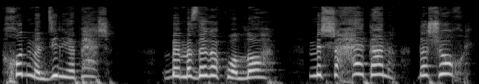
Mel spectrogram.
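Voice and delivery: high-pitched street seller's pitch; hoarse street vendor. Acted. Tissue girl running after cars, hoarse high pitch. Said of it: "وتقول بصوت مبحوح".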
